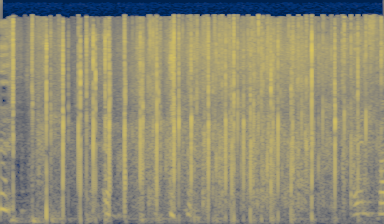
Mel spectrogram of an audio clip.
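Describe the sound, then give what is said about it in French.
An audience claps steadily for Hélène Frappa, the sharp claps overlapping into a dense, continuous patter of applause that holds at a fairly even loudness throughout. “L'ambassadrice, c'est Hélène Frappa, que je vous demande d'applaudir.”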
